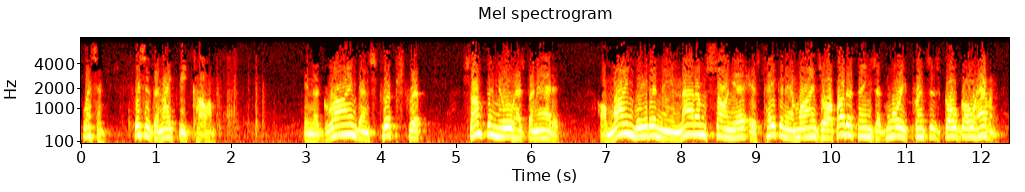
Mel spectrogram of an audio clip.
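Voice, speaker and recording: A man's voice: high-pitched, expressive, normal speed. An actor playing a brash, pushy go-go club owner with slangy showman talk in an old radio drama. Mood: delighted. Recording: muffled, noisy old radio recording.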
